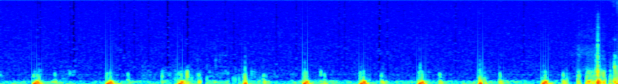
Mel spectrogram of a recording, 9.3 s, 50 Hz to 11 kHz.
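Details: Steady, regular low heartbeat thumps at about 64 beats a minute, recorded through a DIY electronic stethoscope made from a classic analogue stethoscope and a lavalier microphone: normal heart sounds.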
